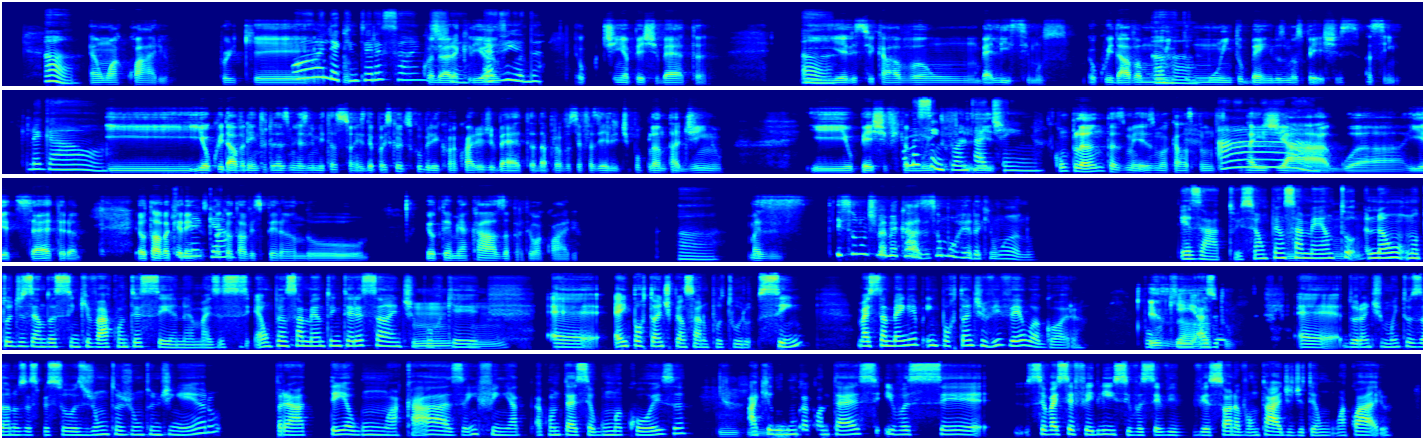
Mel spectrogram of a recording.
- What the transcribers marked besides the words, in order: "futuro" said as "puturo"; tapping
- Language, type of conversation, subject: Portuguese, advice, Devo comprar uma casa própria ou continuar morando de aluguel?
